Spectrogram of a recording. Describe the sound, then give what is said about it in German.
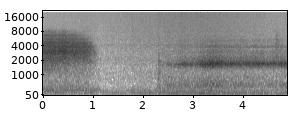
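Deep inhalation through the nose during a breathing exercise, done without a straw: a long, soft, airy hiss of drawn-in breath that fades briefly, then resumes as a steady, slightly whistling stream of air, heard alone. “Ich atme nochmals ein. Und ich kann es auch ohne Strohhalm machen. Einatmen.”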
